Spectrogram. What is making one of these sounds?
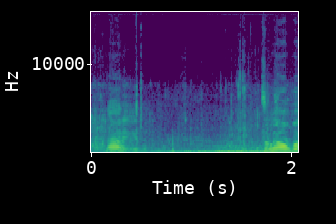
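Water splashes and churns as a fish thrashes at the surface.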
